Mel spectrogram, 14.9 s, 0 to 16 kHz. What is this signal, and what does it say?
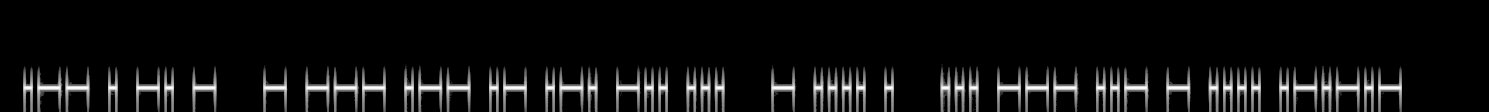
Morse code, heard as a keyed tone, about 17 wpm, 700 Hz. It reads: WENT TOWARDS THE SOUTH.
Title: Sentences from Top 1100 Words 17wpm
